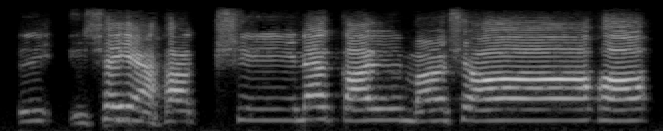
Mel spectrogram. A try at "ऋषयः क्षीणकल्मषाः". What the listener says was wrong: First time you gave dirgha.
